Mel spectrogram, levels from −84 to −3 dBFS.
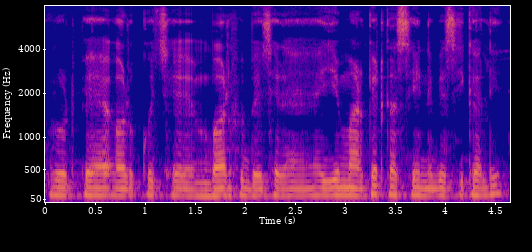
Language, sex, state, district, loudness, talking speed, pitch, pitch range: Maithili, male, Bihar, Supaul, -32 LUFS, 220 wpm, 110 Hz, 105-115 Hz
